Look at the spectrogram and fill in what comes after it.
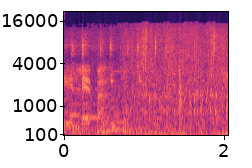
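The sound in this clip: A boat cruises the waters surrounding an island, with steady engine rumble and wind buffeting throughout. A faint voice is briefly audible near the start.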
